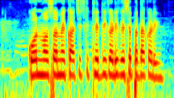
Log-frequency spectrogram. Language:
Magahi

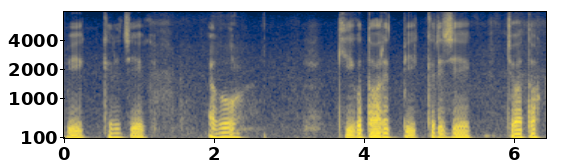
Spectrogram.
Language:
Kalenjin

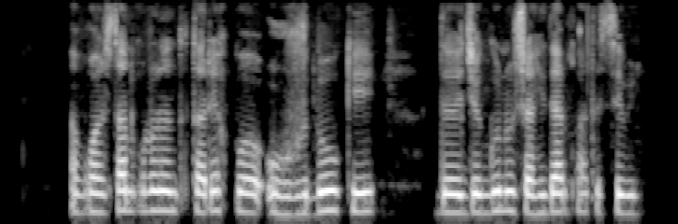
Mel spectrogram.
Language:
Pashto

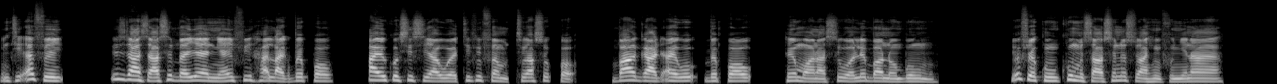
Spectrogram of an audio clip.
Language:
Akan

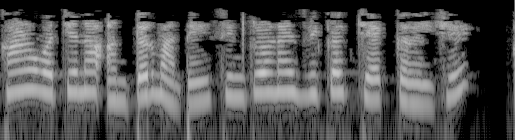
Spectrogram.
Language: Gujarati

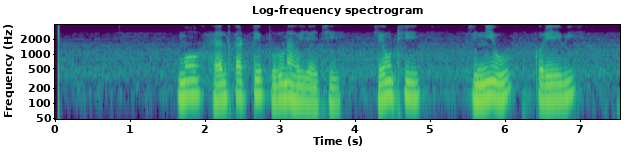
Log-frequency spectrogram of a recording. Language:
Odia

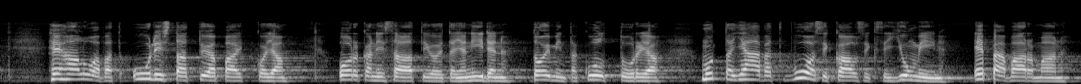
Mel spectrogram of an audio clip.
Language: Finnish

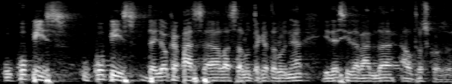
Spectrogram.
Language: Catalan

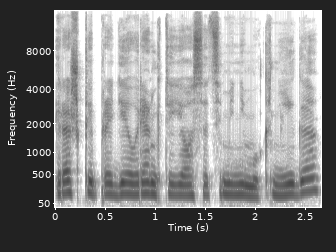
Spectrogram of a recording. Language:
Lithuanian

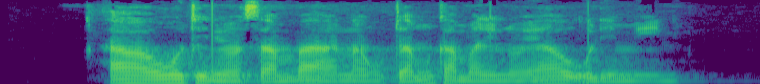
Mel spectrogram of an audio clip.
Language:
Swahili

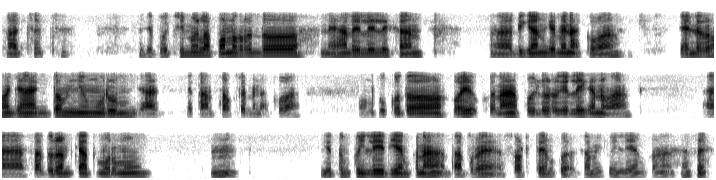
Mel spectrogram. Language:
Santali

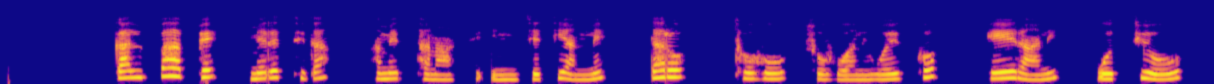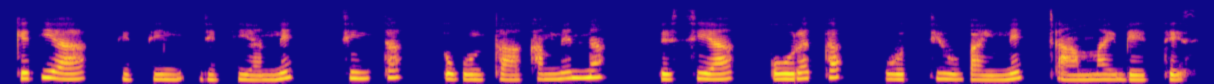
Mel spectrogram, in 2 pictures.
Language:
Wolaytta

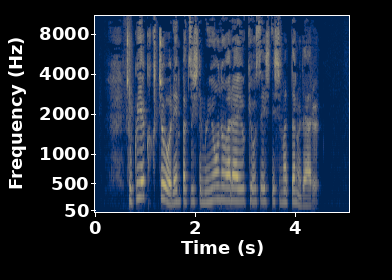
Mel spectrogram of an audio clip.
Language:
Japanese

